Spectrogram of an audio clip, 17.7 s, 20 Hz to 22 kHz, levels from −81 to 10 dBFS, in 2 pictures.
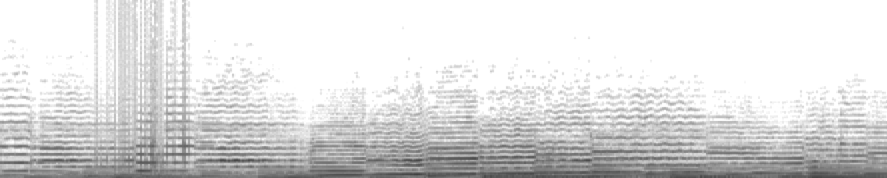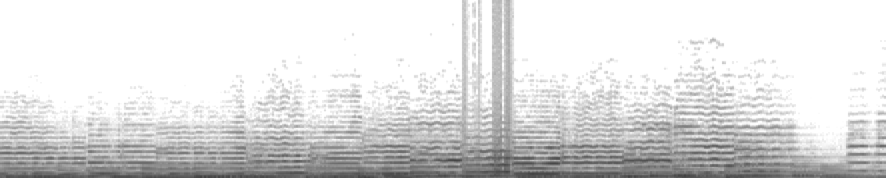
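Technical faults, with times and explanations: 0.96 to 1.90 s, processor overload crackle: a gritty tearing rides on the sound for about a second. The processor keeps missing deadlines on very short buffers, around a millisecond and a half each, and each miss replays a scrap of old audio with hard edges. A few dozen in a row blur into crackle.
13.49 to 13.98 s, processor overload crackle: the same grit returns for half a second, with fewer misses, then clears as the load passes.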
